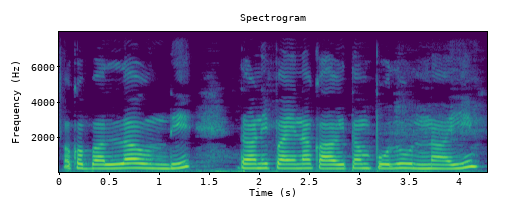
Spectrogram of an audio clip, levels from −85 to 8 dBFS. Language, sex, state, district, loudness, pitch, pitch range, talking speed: Telugu, female, Telangana, Mahabubabad, -13 LUFS, 245 Hz, 230-250 Hz, 100 wpm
